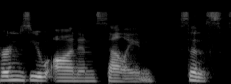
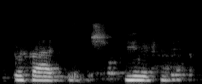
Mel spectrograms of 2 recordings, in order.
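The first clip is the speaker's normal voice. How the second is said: alluring, seductive whisper; 3 semitones higher, 4 dB louder than usual. Asked to try it one more time: a seductive whisper. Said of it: "give us their seductive whisper".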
